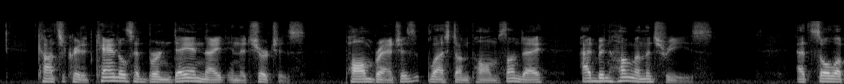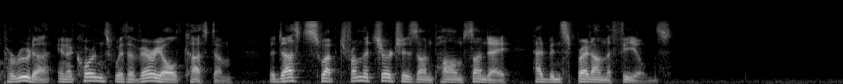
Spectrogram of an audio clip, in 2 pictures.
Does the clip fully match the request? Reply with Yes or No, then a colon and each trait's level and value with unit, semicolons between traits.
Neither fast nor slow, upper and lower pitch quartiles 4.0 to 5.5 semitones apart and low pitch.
Yes: average, 165 wpm; average, 5.1 semitones; low, 120 Hz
